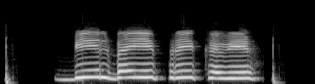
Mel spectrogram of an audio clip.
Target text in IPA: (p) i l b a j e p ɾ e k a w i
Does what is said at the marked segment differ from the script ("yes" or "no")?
yes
